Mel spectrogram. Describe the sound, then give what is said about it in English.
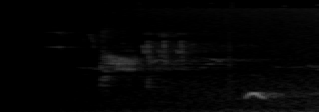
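A few short, faint bird chirps sound against a low outdoor rumble: a bright flurry of high tweets, then a couple of lower whistled notes near the end. No one speaks. “We've been watching birds all morning as they've hopped and eaten and kicked leaves and sat in trees.”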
